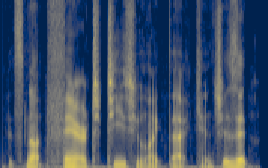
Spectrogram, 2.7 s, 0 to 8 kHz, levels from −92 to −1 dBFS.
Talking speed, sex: 245 wpm, male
